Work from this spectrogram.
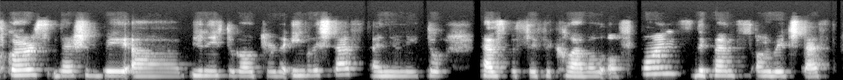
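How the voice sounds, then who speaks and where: A woman speaks with a Croatian accent at a fairly high pitch. She keeps a moderate pace and fairly even intonation. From Croatia, Zagreb. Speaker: student ambassador. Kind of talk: presentation.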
